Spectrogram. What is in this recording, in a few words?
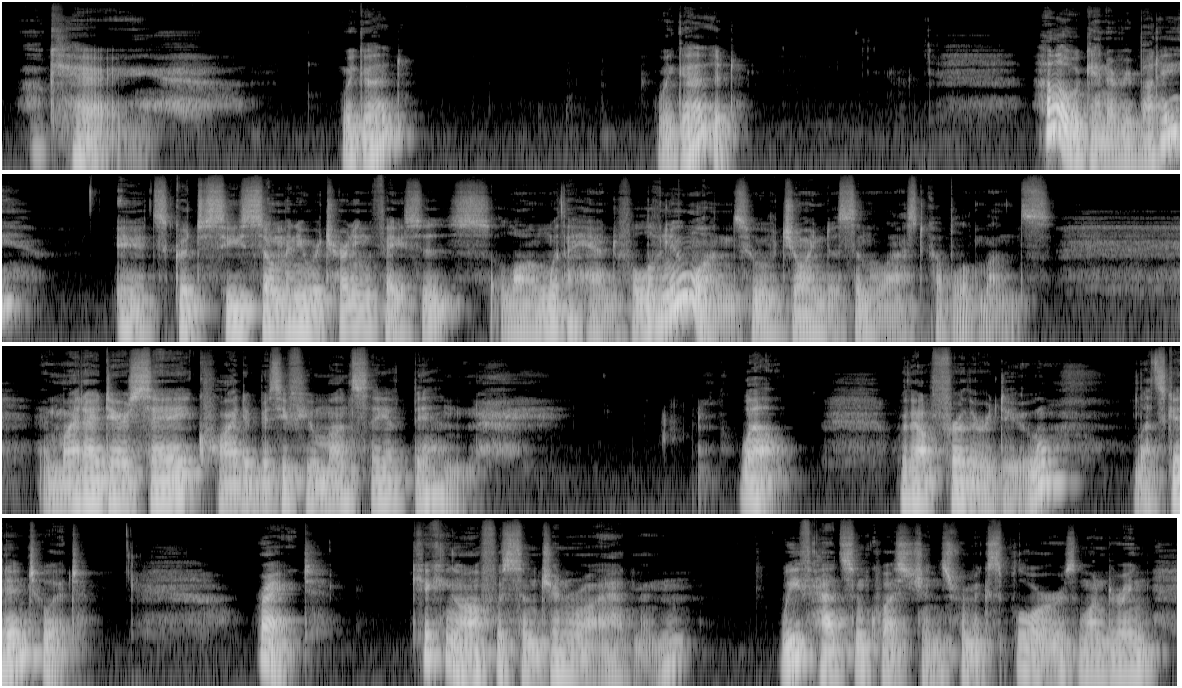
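English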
